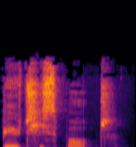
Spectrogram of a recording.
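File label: "beauty spot", British English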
